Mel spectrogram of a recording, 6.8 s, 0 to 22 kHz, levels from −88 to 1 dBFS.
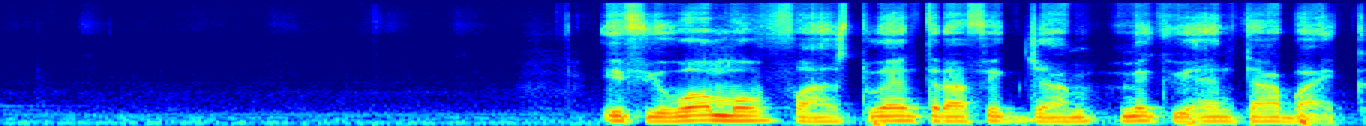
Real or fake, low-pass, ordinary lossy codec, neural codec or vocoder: fake; none; none; autoencoder, 48 kHz, 128 numbers a frame, DAC-VAE, trained on Japanese speech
